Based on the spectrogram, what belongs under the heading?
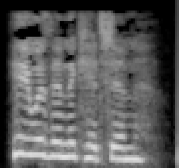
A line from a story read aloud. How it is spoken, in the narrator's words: Mona explained wearily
